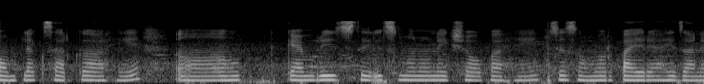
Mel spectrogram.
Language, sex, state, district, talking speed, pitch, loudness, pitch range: Marathi, female, Maharashtra, Sindhudurg, 130 wpm, 195 Hz, -27 LUFS, 195-200 Hz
